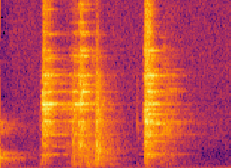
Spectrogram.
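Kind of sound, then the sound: household object, dishes and cutlery clinking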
